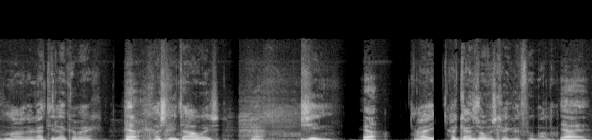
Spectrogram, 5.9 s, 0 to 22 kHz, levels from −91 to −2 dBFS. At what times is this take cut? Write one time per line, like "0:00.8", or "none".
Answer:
0:03.0
0:04.3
